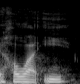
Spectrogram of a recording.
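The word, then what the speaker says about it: Hawaiʻi: the okina there like like the word Hawaii Hawaii there's two eyes at the end so you say Hawaii remember you were asking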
